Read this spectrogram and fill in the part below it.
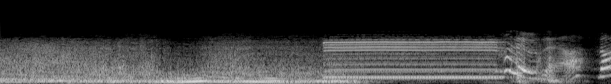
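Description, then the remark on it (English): A car engine rumbles and revs as it pulls up with Steed arriving, then a single long, steady horn blast sounds for about two seconds, followed by a few brief squeaky chirps. “Steed, unaware of this sudden decision on the part of his old friend, arrived in a chair.”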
